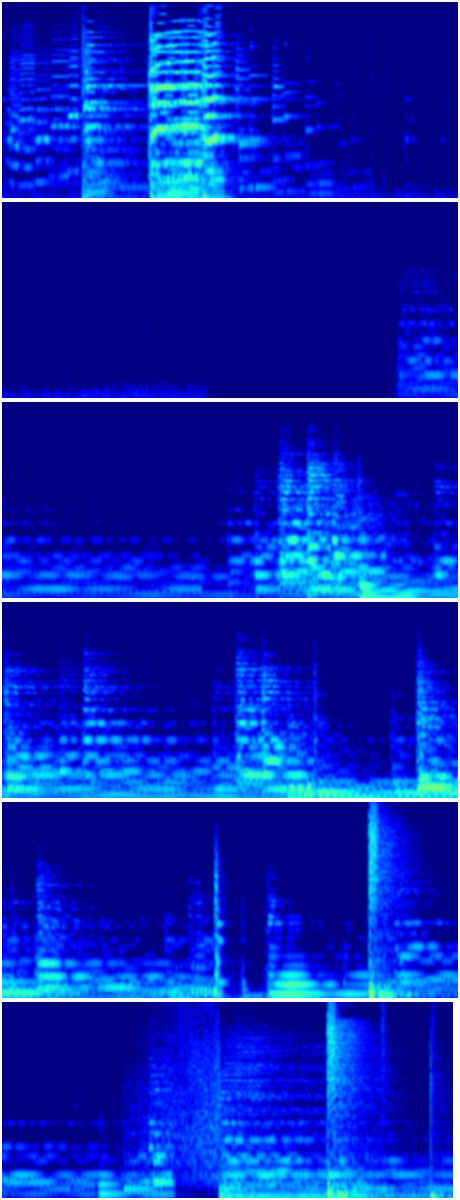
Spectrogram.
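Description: A pop song plays: a bright, effect-drenched guitar opening fades to near silence, then the full band swells back in with layered, chorus-washed chords and steady beats, loud and close, with no singing yet.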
